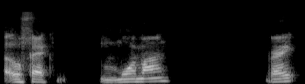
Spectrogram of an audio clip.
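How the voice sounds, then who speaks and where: A man hosting a podcast interview, relaxed and conversational, with casual fillers and a loose, easygoing delivery. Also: medium pitch, drawn-out words. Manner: relaxed, conversational, drawling "kinda" and "y'all". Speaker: podcast host.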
